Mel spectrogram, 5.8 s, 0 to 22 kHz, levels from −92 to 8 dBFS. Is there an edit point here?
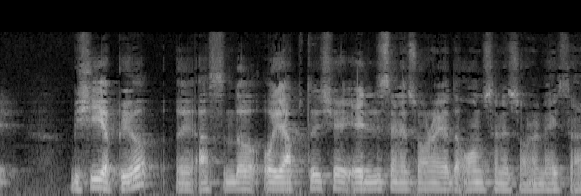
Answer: no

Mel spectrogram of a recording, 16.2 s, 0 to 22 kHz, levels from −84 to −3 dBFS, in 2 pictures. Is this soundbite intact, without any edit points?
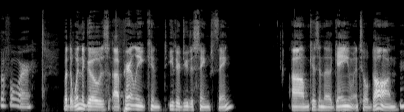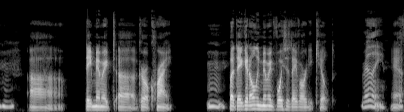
yes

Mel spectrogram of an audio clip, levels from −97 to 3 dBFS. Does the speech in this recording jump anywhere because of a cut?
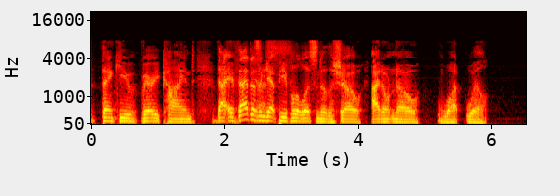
yes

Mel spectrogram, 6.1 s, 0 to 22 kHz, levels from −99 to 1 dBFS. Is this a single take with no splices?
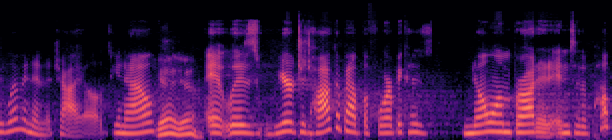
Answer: no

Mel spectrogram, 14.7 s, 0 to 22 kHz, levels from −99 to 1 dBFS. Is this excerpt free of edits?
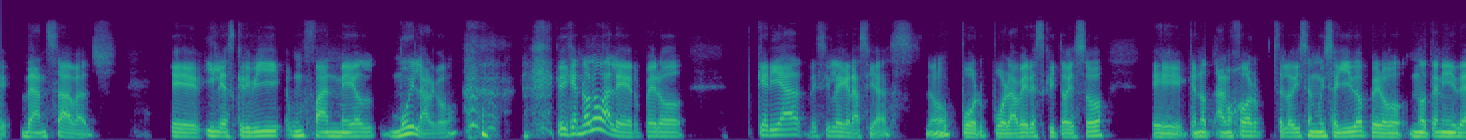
yes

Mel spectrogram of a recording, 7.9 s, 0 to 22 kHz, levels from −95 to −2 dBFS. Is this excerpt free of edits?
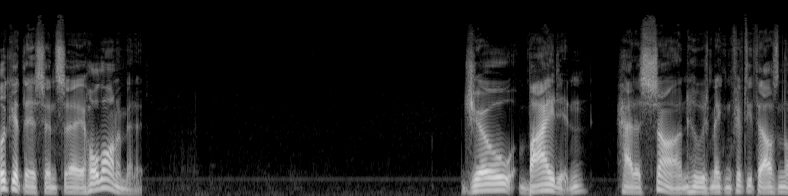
yes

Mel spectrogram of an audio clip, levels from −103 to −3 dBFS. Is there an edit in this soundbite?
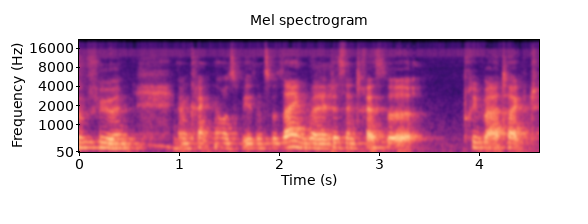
yes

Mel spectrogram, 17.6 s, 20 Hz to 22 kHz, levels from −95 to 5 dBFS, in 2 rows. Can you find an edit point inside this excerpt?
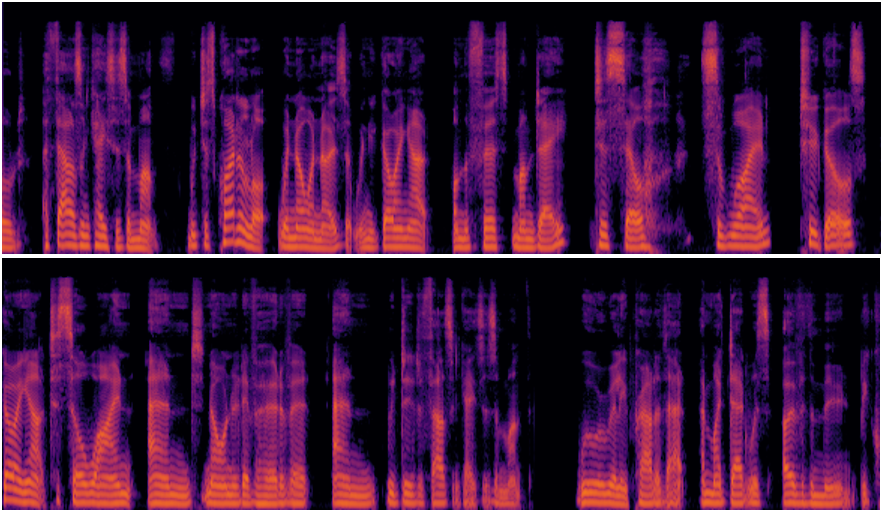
no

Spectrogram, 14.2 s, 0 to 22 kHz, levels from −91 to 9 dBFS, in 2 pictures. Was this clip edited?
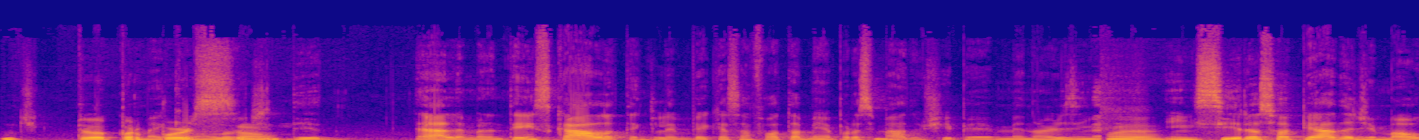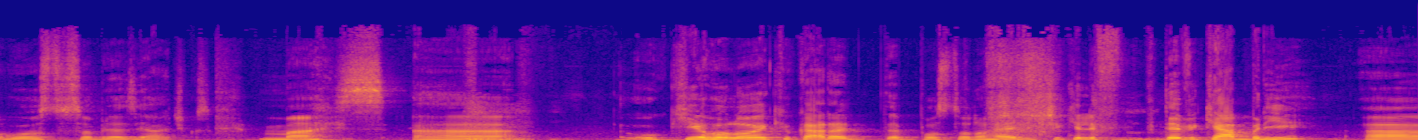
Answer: yes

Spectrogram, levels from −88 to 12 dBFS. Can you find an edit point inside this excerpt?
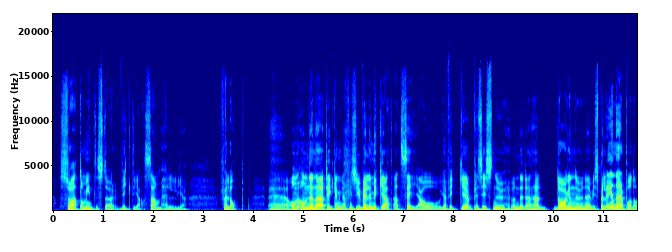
no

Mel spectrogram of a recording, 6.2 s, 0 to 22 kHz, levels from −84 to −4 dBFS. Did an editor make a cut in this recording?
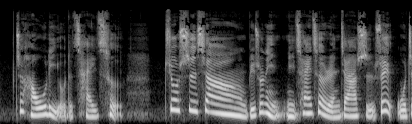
no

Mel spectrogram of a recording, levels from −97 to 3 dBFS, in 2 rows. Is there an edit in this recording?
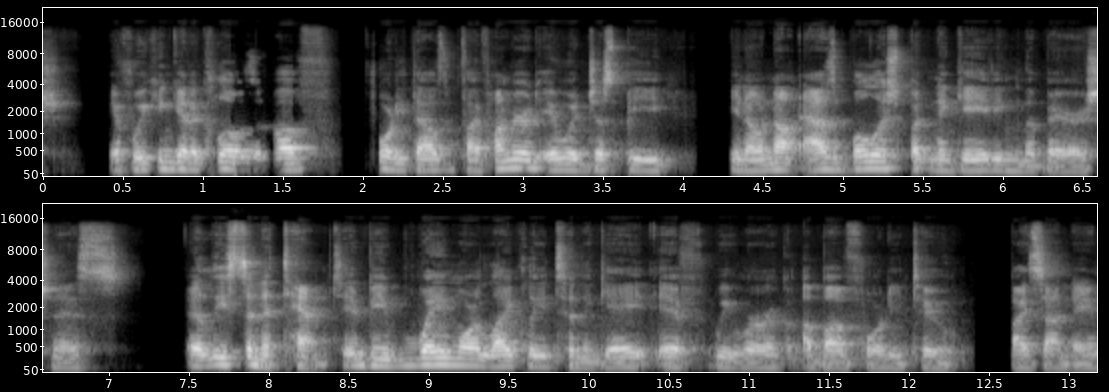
no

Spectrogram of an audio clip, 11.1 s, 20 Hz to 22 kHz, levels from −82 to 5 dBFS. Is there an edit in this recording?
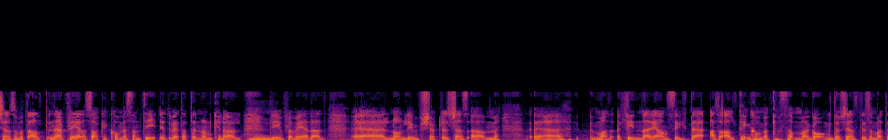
no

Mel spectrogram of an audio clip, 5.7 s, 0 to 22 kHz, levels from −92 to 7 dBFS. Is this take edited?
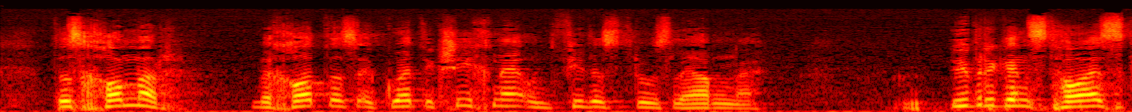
no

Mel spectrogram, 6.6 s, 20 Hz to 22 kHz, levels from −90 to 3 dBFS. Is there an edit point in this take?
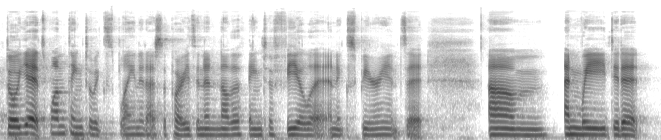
no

